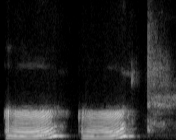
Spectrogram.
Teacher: make the American R sound with your tongue back and tight. It sounds like er.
